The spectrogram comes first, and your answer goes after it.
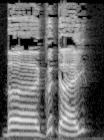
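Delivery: hoarse scarecrow voice. Reading a story aloud, the scarecrow greets the girl in a husky scarecrow voice. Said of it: "said the scarecrow in a rather husky voice".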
